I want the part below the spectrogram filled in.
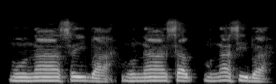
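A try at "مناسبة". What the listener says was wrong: Itu fathah, Pak. Munasabah. Munasabati.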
